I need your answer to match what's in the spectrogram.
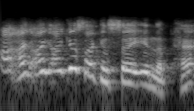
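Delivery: very high, sing-song, swooping, halting, stammering voice. Answering a question about whether real life is reflected in the poem, high voice. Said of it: "In a high voice?".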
